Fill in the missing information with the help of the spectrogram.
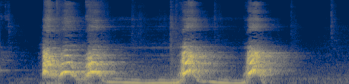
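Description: Dogs barking and growling while play-fighting over a toy: four loud barks, with a low growl running between the second and third.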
